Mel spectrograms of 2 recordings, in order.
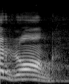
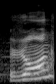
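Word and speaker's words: wrong: इसके बाद शब्द बनेगा रॉन्ग। ठीक है? रॉन्ग हमने बोला आर से बोल रहे हैं। डब्ल्यू साइलेंट है।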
